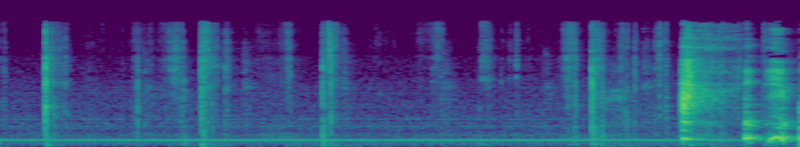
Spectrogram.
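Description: Paper flashcards flipped by hand, giving a few sharp, separate clicks as one card is pulled from the pack and slapped on top of another, over a steady low hum. Near the end comes a louder breathy burst.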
